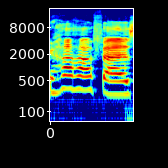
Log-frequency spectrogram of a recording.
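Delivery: high, loud, awkward, uncomfortable forced laugh. Retelling own reaction to a joke: imitating own uncomfortable laugh. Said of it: "uncomfortably laughing where I'm like".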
